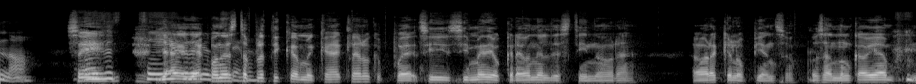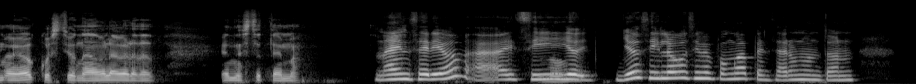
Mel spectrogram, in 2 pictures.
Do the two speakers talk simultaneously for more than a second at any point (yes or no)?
yes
